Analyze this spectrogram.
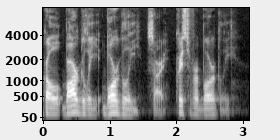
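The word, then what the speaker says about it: Borgli: It is an A24 film from Christopher Borg Borgley. Borgley, sorry. Christopher Borgley. I'm telling them you mispronounced it.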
